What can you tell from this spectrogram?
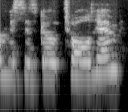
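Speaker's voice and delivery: plain reading voice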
